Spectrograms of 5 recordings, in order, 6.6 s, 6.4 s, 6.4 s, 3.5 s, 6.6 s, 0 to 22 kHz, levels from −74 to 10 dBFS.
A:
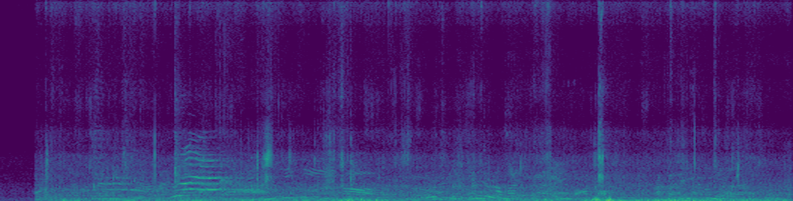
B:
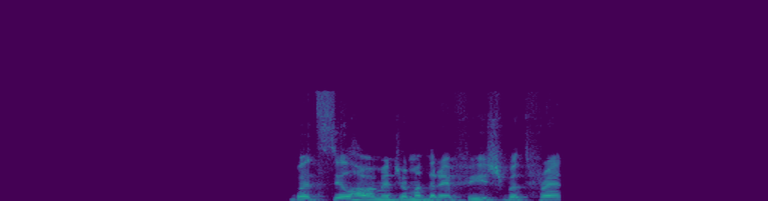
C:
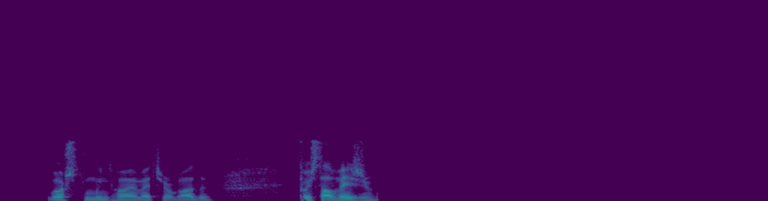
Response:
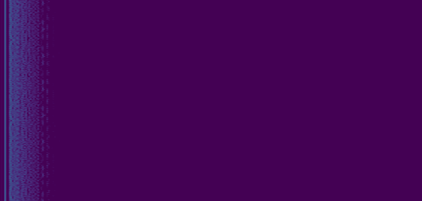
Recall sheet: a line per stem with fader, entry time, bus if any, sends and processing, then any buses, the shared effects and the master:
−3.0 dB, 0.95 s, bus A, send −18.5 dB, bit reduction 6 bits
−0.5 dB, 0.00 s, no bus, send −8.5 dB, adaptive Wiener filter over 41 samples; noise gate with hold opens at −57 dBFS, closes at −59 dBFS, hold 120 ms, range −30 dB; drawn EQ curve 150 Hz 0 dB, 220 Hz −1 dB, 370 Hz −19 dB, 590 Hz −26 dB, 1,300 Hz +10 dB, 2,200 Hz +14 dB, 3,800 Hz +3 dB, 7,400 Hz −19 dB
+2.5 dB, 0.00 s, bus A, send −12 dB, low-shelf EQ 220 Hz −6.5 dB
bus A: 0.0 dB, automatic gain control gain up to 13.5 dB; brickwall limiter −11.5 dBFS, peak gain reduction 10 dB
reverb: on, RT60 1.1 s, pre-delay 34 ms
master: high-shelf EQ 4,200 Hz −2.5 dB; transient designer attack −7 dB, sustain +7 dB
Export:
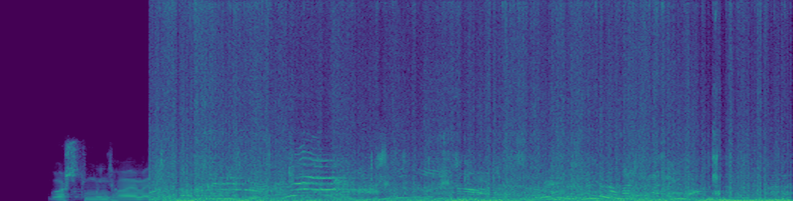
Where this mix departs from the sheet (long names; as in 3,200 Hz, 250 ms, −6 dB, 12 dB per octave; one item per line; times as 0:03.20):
stem A −3.0 dB → +3.5 dB
stem B −0.5 dB → −7.5 dB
